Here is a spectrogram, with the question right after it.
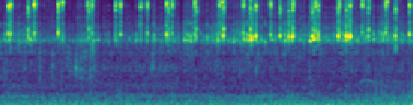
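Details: Several crickets chirp in quick, high-pitched trilled bursts that overlap irregularly, forming a busy shimmering chorus over a quiet low background hum.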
